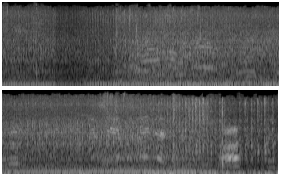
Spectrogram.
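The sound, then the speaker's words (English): Digger working at a farm building site beside a Victorian granite grain store, its diesel engine giving a steady low rumbling drone throughout, with faint higher chirping sounds above it. “as I turned off the lane, I could hear the digger at work with Johnny at the helm”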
